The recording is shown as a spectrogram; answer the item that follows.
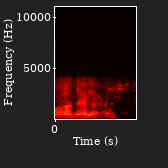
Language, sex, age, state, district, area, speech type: Malayalam, male, 30-45, Kerala, Alappuzha, rural, conversation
